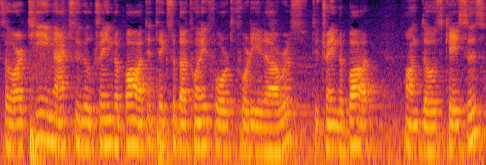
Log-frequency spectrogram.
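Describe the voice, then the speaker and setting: Speaking fairly slowly with an American accent, a man shows ordinary pitch variation amid audible room echo. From Canada, Newfoundland. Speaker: healthcare AI company presenter. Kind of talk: conference presentation.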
